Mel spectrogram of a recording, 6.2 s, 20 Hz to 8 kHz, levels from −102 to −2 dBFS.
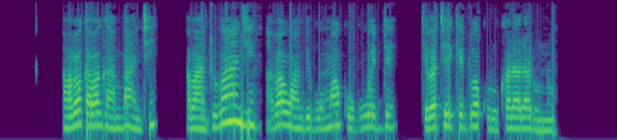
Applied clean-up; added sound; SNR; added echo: none; none; none; none.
